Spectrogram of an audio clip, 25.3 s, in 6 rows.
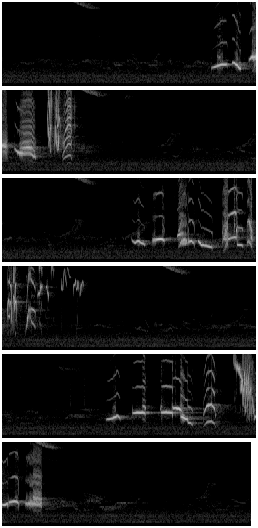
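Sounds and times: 
common blackbird Turdus merula singing: 3.5s - 5.7s, 10.6s - 14.1s, 18.0s - 23.3s.

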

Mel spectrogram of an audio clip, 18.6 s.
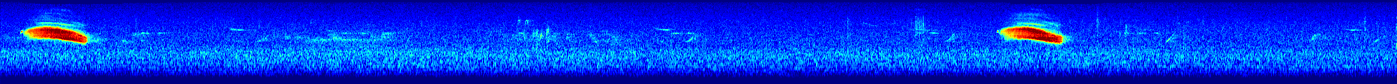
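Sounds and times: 
European greenfinch Chloris chloris call: 0.4s - 1.2s, 13.4s - 14.2s.

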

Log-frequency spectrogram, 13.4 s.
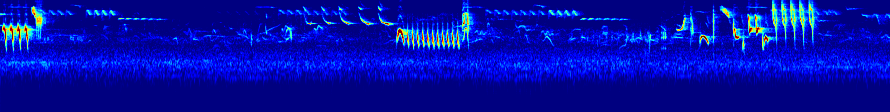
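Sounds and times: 
Common nightingale Luscinia megarhynchos song: 0.0s - 13.3s.

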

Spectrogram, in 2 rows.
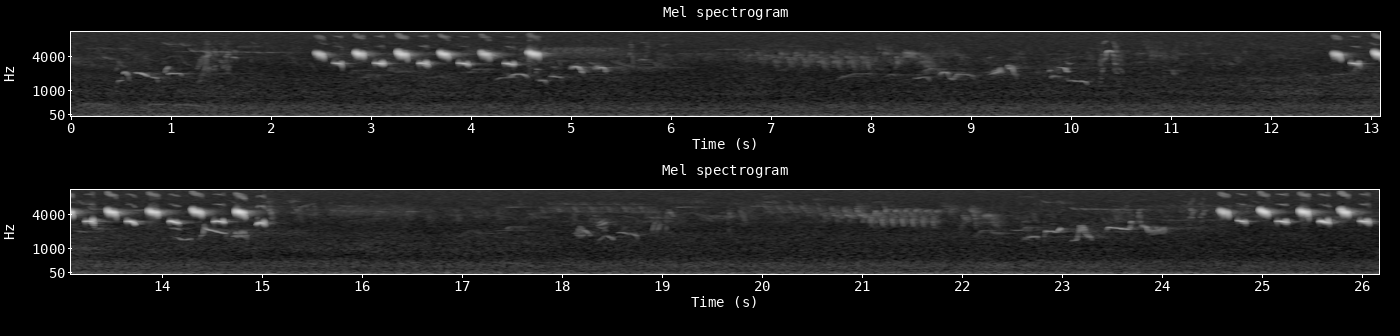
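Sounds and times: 
great tit singing two-note phrases: 2.5s - 4.8s, 12.6s - 15.1s, 24.6s - 26.1s.

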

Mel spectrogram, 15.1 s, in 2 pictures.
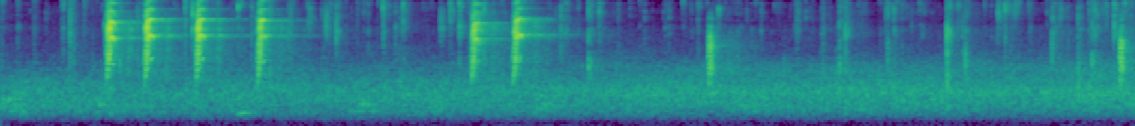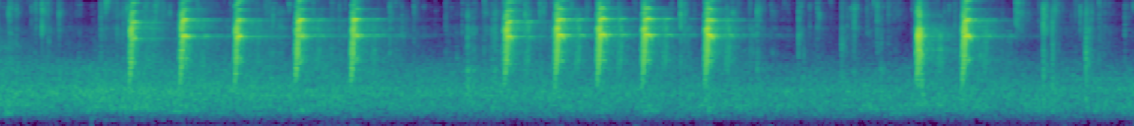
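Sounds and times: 
common blackbird chink calls: 0.7s - 2.1s, 3.1s - 3.8s, 8.3s - 10.2s, 10.9s - 12.7s, 13.7s - 14.4s.

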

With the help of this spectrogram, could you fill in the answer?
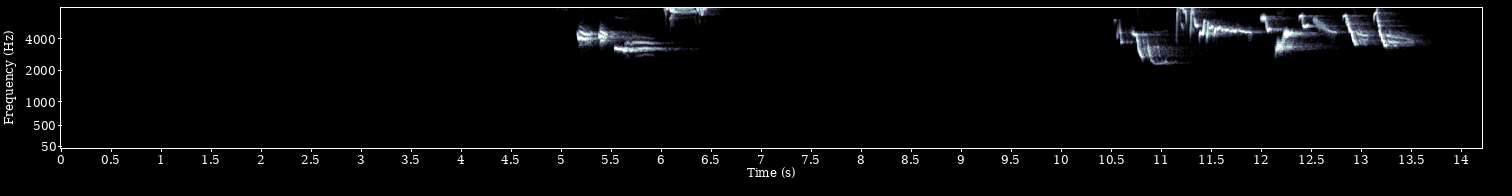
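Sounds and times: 
European robin singing Erithacus rubecula: 4.6s - 6.7s, 10.5s - 13.7s.

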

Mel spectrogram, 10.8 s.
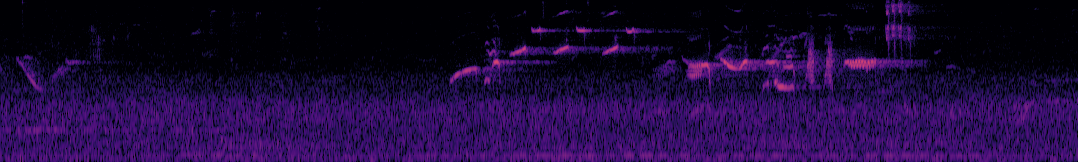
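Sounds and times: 
common blackbird singing: 0.0s - 1.3s, 4.5s - 9.6s.

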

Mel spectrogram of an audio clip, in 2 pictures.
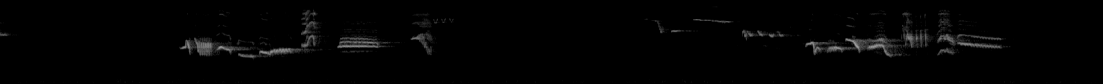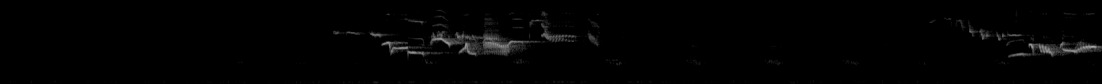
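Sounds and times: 
common blackbird song: 1.8s - 4.6s, 6.5s - 10.2s, 13.3s - 22.0s.

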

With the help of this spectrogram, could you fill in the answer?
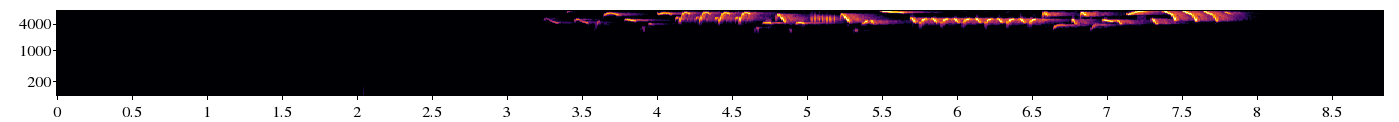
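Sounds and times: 
Eurasian wren song: 3.3s - 8.0s.

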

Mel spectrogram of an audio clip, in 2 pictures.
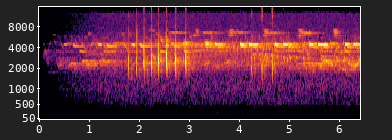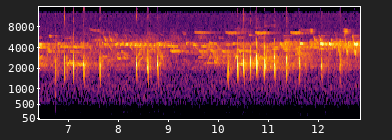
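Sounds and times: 
common blackbird Turdus merula sharp clicking calls: 1.8s - 3.0s, 4.2s - 4.9s, 5.5s - 8.9s, 10.2s - 12.8s.

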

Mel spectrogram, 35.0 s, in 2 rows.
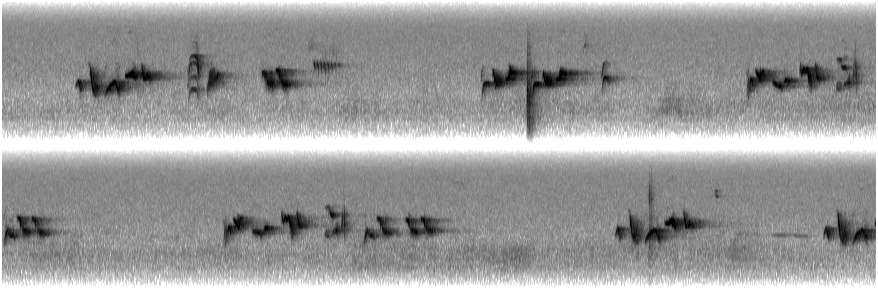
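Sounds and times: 
Common blackbird singing: 1.5s - 4.6s, 5.2s - 6.8s, 9.6s - 12.4s, 14.9s - 18.7s, 21.9s - 26.5s, 29.8s - 32.0s, 32.9s - 34.9s.

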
